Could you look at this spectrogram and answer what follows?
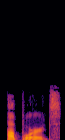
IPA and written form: ˈʌpwɚdz (upwards)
